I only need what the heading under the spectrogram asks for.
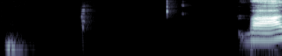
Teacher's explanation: बा दोनों होठों के तर वाला हिस्सा से अदा होता है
